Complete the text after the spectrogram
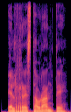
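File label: restaurant, Spanish, male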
